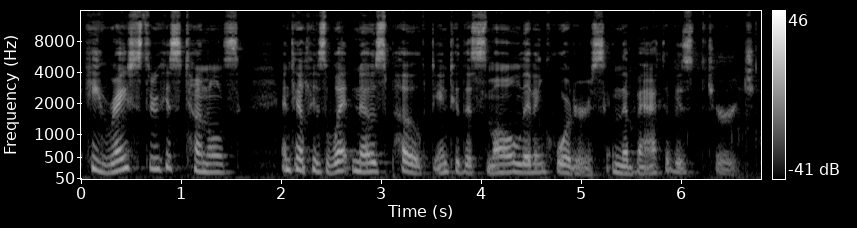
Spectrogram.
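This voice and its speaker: A woman narrating a scripted children's story, with expressive, deliberate phrasing and dramatic pauses. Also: fairly low pitch, gravelly, breathy edge. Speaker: storybook reader.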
